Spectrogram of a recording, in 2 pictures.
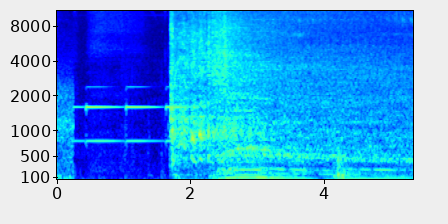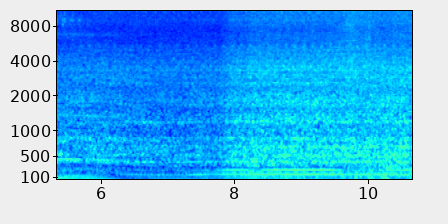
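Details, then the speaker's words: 2011 Kia Cerato, G4KD engine, 211,000 km, no catalytic converter, started after engine repair for knocking: dash chimes, a short crank, then a soft, calm, quiet, even idle with no knocks; sounds healthy. "Как мягенькая работает спокойно и тихо да без катализатора машина никаких этих там нету да шумов да"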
